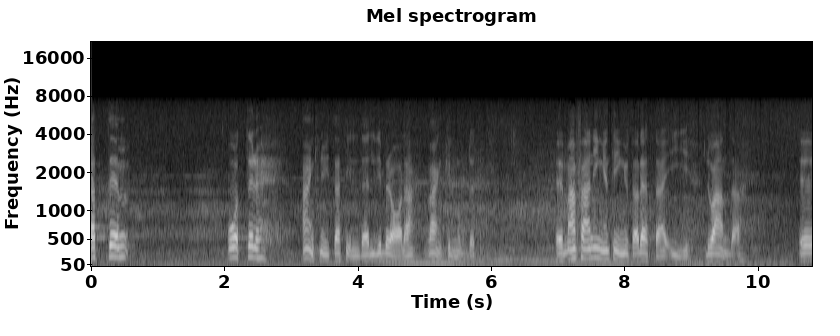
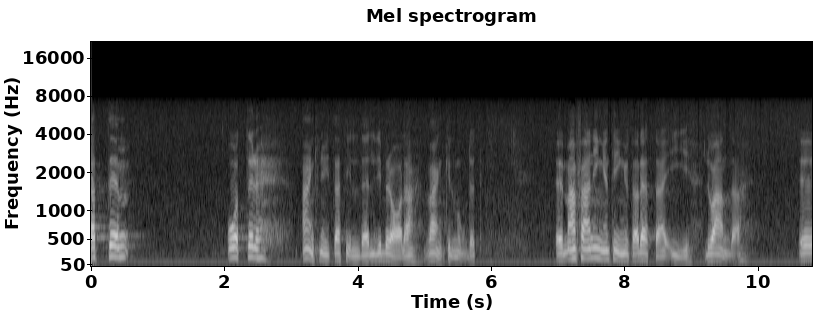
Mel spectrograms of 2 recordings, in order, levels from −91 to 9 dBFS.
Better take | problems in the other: second | background sound (Aircraft); 18 dB below the speech

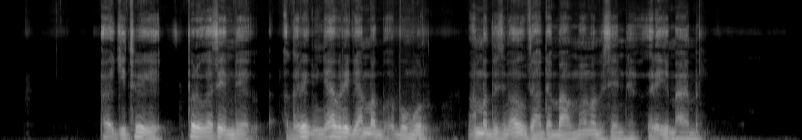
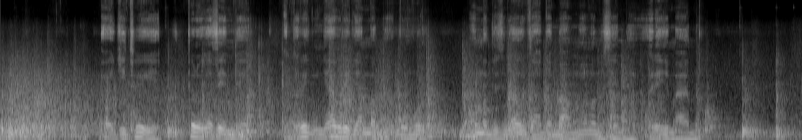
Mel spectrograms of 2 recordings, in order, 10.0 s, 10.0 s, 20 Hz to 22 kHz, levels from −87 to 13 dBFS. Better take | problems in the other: first | background sound (Thunder + Walk, footsteps); 3 dB below the speech

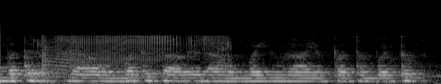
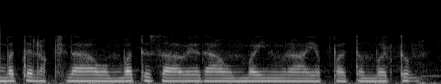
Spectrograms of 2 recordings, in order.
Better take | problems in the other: second | background sound (Fart); 16 dB below the speech // room echo; dies away in 0.7 s

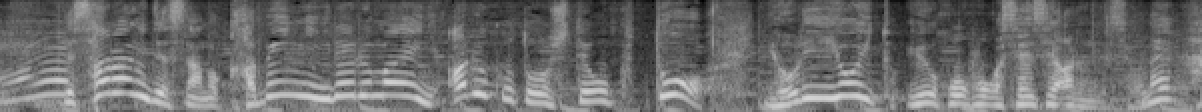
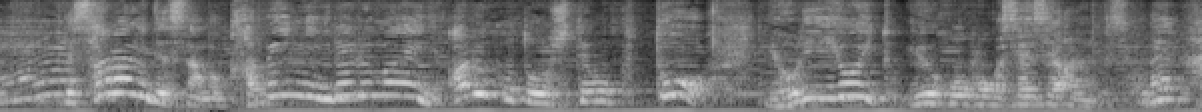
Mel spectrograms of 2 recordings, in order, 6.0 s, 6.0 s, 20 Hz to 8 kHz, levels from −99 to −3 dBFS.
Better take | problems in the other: first | room echo; dies away in 0.3 s

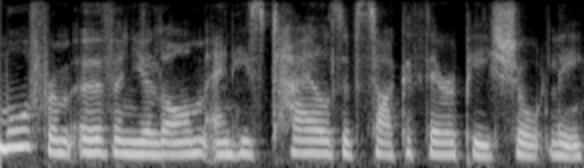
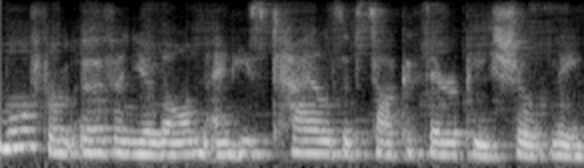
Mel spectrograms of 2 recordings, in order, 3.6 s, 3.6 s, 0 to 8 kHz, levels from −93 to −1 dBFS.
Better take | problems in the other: first | noise reduction (neural separator model SepFormer DNS4)

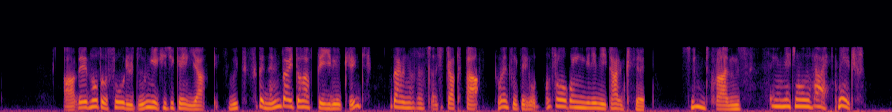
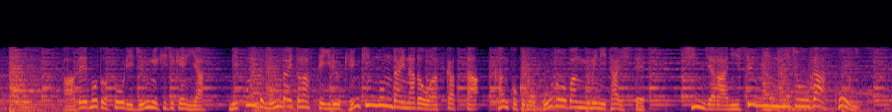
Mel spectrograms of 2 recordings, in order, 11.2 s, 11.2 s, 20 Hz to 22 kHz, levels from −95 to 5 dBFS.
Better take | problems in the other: second | noise reduction (neural diffusion model UNIVERSE++)

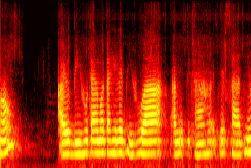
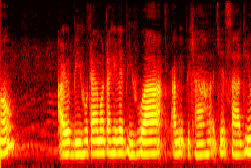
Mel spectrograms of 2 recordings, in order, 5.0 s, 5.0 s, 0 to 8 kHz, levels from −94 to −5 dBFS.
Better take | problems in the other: second | noise reduction (neural separator model SepFormer DNS4)

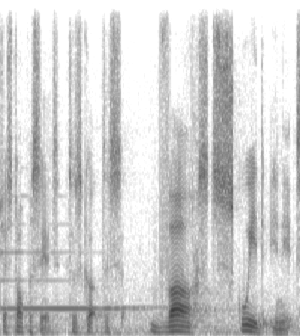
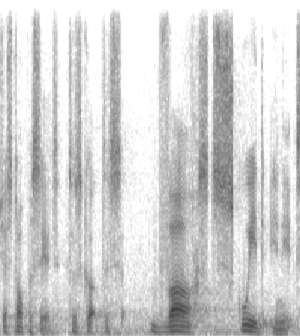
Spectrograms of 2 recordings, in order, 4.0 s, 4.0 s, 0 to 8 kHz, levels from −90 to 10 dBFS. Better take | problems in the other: second | background sound (Guitar); 17 dB below the speech

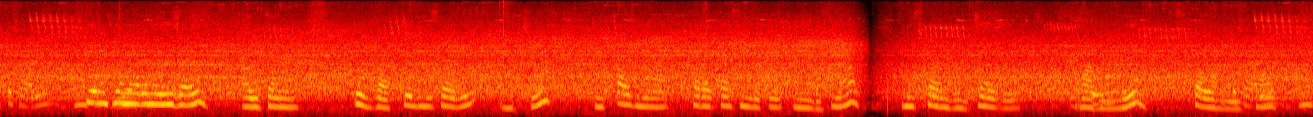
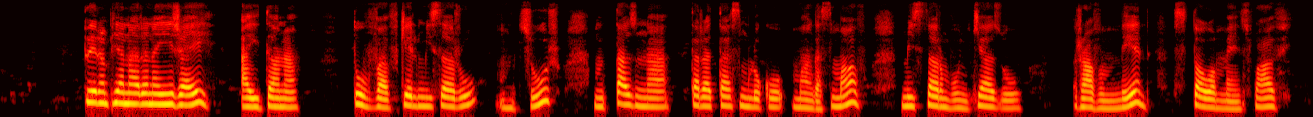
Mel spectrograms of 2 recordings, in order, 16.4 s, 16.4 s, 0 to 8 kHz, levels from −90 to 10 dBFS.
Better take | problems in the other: second | background sound (Bird vocalization, bird call, bird song); 1 dB above the speech // room echo; dies away in 0.3 s

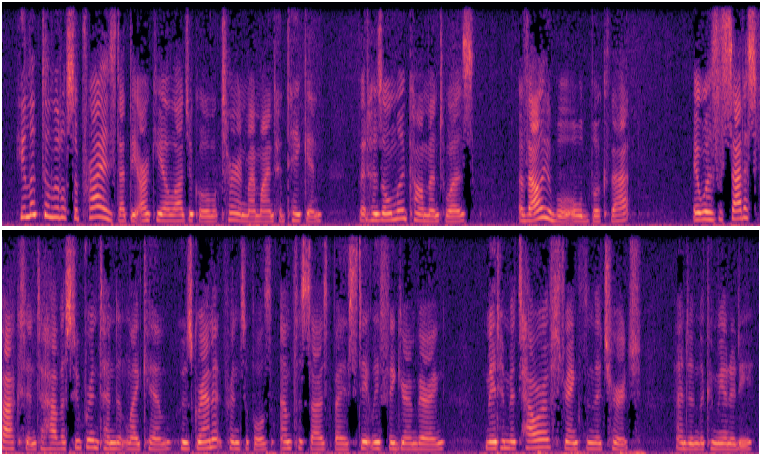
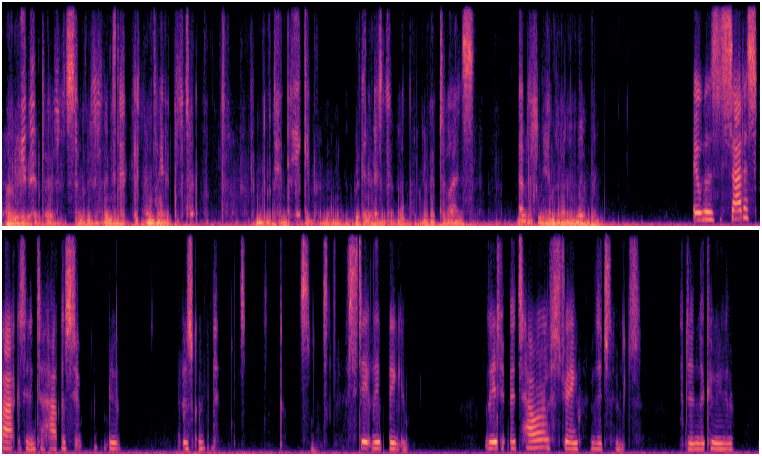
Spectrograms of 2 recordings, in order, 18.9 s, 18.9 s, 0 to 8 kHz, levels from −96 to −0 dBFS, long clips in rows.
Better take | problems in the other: first | noise reduction (neural diffusion model UNIVERSE++)

